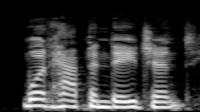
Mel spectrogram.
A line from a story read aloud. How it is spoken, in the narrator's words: he asked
